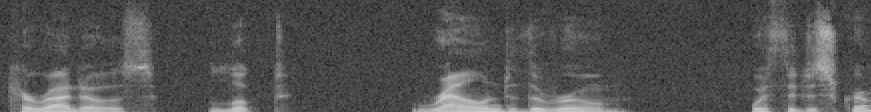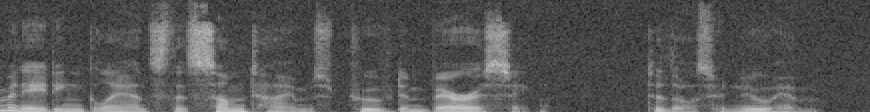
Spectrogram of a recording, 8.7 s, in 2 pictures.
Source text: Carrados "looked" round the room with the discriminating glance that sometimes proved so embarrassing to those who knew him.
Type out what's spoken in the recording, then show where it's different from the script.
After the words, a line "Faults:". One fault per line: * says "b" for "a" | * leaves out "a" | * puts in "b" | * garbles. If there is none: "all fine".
Carrados "looked" round the room with the discriminating glance that sometimes proved embarrassing to those who knew him.
Faults:
* leaves out "so"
